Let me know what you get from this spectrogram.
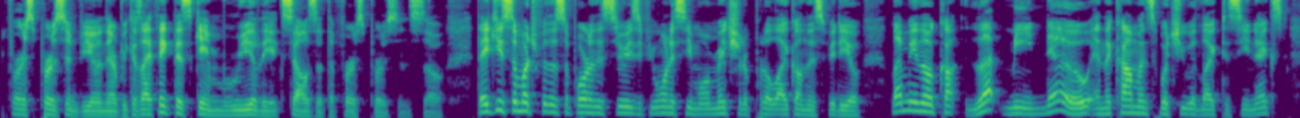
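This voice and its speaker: A man's voice: medium pitch, animated, fast talker, few pauses, dry recording. Casual, rambling man, dry close mic. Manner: rambling, unsure, hedging. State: losing his voice. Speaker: gaming channel host. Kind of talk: casual gameplay commentary.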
